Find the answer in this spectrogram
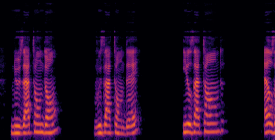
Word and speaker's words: attendent: Ils attendent. Elles attendent. And again, don't pronounce that ENT.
